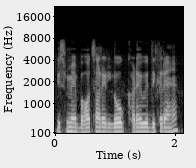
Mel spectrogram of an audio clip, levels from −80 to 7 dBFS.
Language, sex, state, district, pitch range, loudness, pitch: Hindi, male, Jharkhand, Garhwa, 130-135 Hz, -15 LUFS, 135 Hz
